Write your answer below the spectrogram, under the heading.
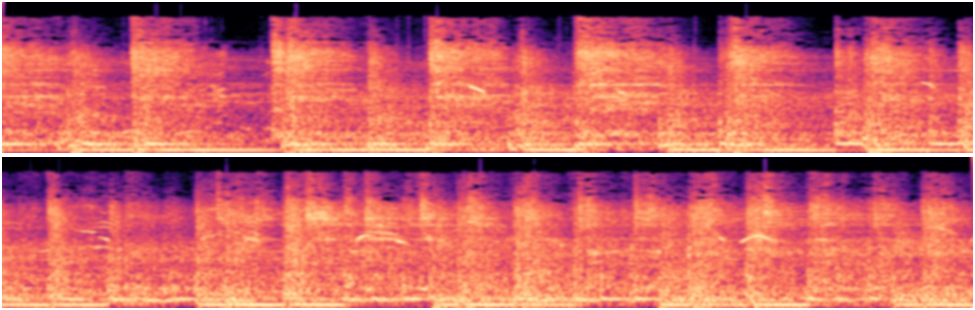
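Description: Large double-headed bass drums beaten with sticks, a loud, steady marching rhythm of repeated heavy beats, with the sharp strokes of other percussion over it.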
